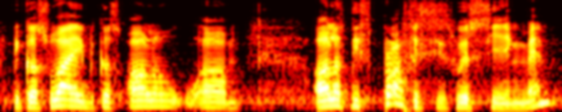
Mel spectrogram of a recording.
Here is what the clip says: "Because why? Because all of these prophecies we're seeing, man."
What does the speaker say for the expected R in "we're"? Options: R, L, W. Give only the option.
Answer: R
